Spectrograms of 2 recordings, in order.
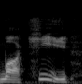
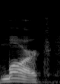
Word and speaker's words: marque: The British government or different it spelled like it would be called letters of marquee but it's pronounced letters of mark.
